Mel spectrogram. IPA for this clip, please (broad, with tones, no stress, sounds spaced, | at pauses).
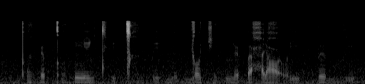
pʼ ə̤˦˨ ʔ ʏ˦ p kʼ o̤˦ p ɲ i˦ ʎ tʰ ḭ˨ ǀʰ ə̤˨ ʔ p ḭ˦˨ ʔ b ʉ˨ p ɟ o˦˨ c i̤˦ ʔ ʎ ʏ˨ p ə˦ ħ i˨˦ ʕ o̰˦ j | p ʉ˦ b o̤˨ j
